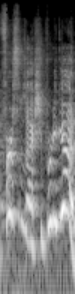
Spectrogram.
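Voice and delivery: squeaky high mock praise; mock enthusiasm. Podcaster mocking fans of the first movie, high and squeaky. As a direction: parody the fans who liked it. Mocking what other people say.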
